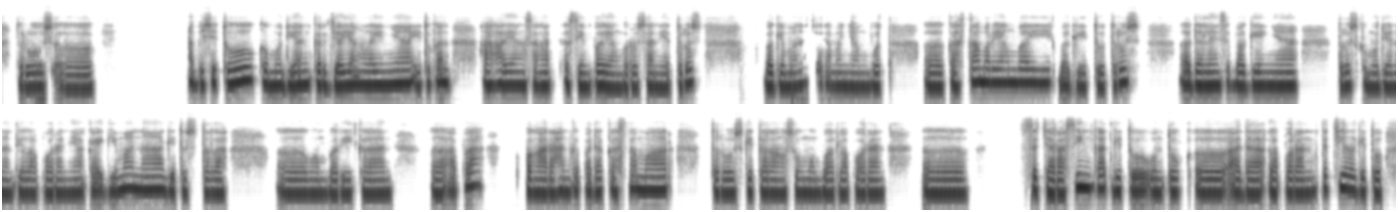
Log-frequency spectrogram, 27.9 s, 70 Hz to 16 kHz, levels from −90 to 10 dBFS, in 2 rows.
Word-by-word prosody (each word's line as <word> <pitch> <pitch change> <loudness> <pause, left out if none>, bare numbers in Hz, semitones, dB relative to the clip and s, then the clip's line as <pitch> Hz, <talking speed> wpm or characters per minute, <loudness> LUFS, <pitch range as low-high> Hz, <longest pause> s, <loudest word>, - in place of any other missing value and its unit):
Terus, 180 +1 0
eee, 165 0 -2 1.0
habis 200 -2 -1
itu 225 +4 +4
kemudian 195 0 +3
kerja 195 -1 +2
yang 200 +1 +4
lainnya, 200 +1 +4
itu 190 +2 -3
kan 225 -1 +2 0.3
hal-hal 195 0 +2 0.2
yang - - +2
sangat 190 -1 -1 0.2
simple, 190 +1 0
yang 175 -1 +1
barusan 180 +1 -2
ya. 175 0 -1
Terus, 210 +4 -2 0.6
bagaimana 185 -1 +1
cara 205 - -7
menyambut, 185 0 0 0.4
eee, 180 -1 +2
customer 230 +4 +2
yang 225 0 +4
baik 220 -1 +2
begitu, 180 - -2
terus, 220 +4 -1 0.4
e 210 - 0
dan 190 -1 +5
lain 195 - +4
sebagainya. 190 -1 +1 0.4
Terus, 185 +1 -1
kemudian 180 -1 -1
nanti 175 +1 -2
laporannya 180 0 -1
kayak - - -2
gimana, 210 +1 +3
gitu, 190 -1 -2
setelah, 180 -1 -3 0.5
eee, 175 -3 0
memberikan, 175 0 -1 0.4
e - - +1
apa, 250 +9 -1 0.4
pengarahan 180 +1 +1
kepada 190 -2 -2
customer. 205 +1 +1 0.4
Terus, 180 -1 -1
kita 185 0 -2
langsung 180 +1 -1
membuat 180 0 -1
laporan, 175 0 -2 0.4
eee, 180 0 +2 0.6
secara 180 -4 +1
singkat 230 +1 +4
gitu, 95 - +1
untuk, 185 0 -2
eee, 180 0 +2
ada 180 0 +1
laporan 180 0 0
kecil 215 +1 +1
gitu, 180 -1 0
185 Hz, 130 wpm, -22 LUFS, 180-200 Hz, 1.0 s, dan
